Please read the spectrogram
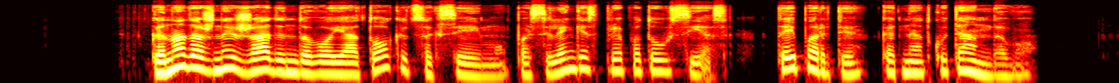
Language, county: Lithuanian, Kaunas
